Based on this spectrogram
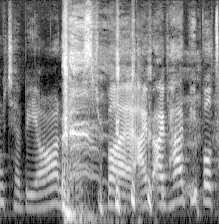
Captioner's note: laughs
